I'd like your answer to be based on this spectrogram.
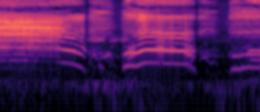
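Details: Irritated, sleepy baby: loud, high-pitched infant wails in two long bursts with gasping breaths between; ordinary crying.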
